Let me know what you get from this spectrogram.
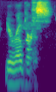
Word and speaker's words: Ouroboros: So that's Ouroboros, which I just learned today how to pronounce it. Ouroboros. Ouroboros. Ouroboros. That's it. Ouroboros.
